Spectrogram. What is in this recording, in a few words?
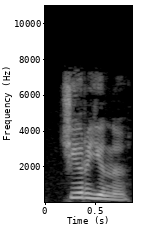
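"чирйыны", Komi, female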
